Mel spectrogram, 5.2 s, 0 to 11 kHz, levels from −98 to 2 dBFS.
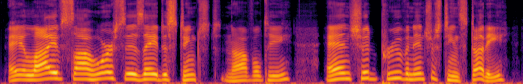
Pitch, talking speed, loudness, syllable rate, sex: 190 Hz, 160 wpm, -17 LUFS, 5.0 syllables/s, male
